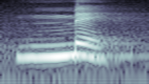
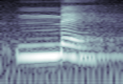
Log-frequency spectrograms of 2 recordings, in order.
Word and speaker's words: mais: Mais. You do not pronounce this S. This is mais.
